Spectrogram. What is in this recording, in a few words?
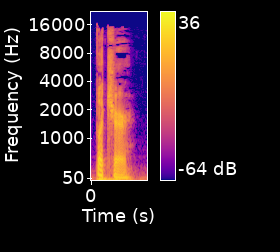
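"butcher", American English; gcompris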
